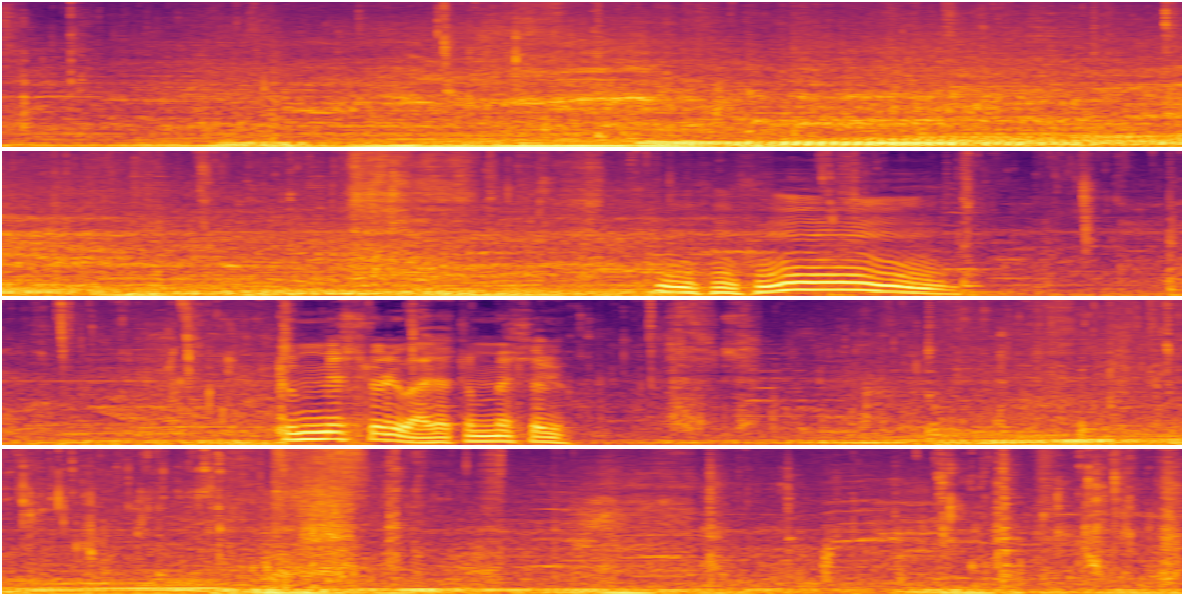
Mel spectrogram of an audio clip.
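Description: Two people chew and smack their lips loudly, close to a microphone.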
